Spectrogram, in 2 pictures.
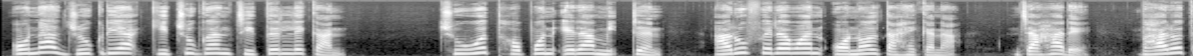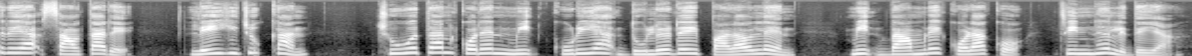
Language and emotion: Santali, neutral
